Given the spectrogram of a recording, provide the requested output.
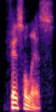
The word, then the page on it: physalis: American English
